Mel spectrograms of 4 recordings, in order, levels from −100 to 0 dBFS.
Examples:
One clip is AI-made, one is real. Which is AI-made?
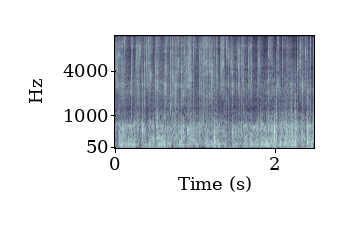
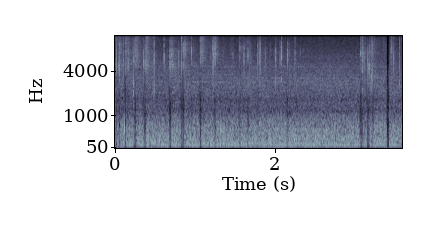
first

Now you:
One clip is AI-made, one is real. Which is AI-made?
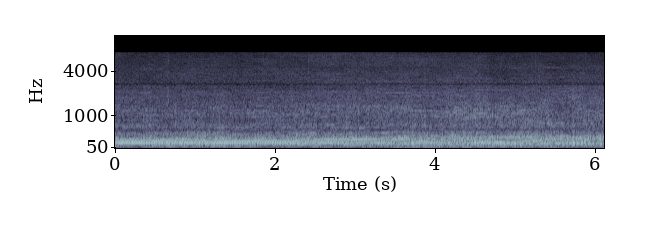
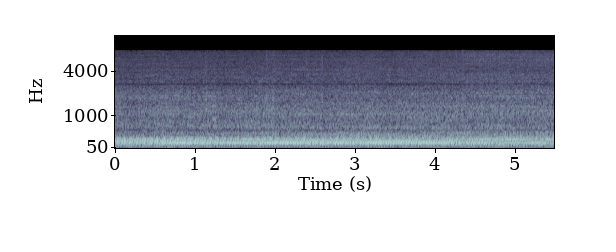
first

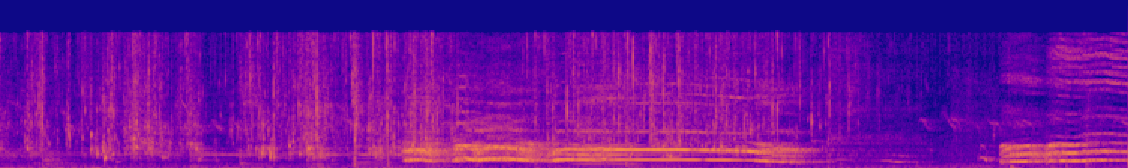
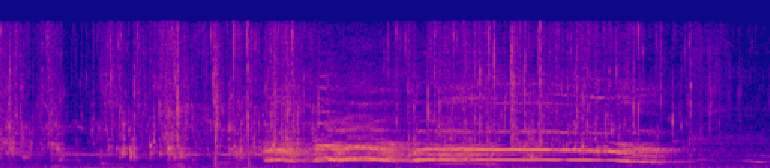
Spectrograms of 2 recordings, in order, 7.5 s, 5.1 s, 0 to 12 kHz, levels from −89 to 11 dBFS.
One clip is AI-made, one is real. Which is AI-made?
second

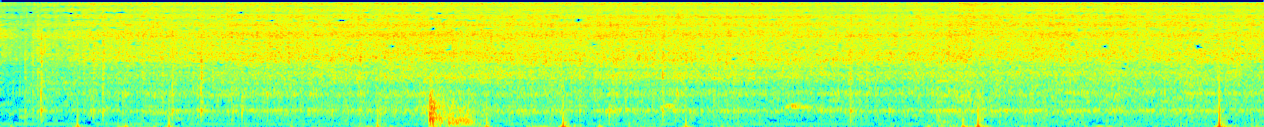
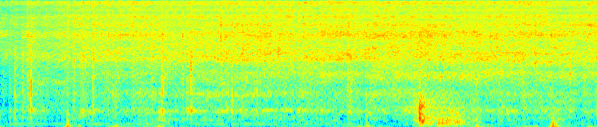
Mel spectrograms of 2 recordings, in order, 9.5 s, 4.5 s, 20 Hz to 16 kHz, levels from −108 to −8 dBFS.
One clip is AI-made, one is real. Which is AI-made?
second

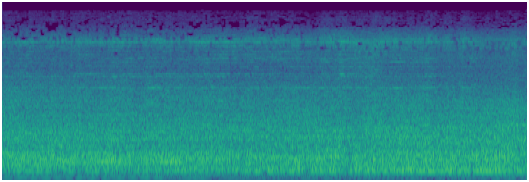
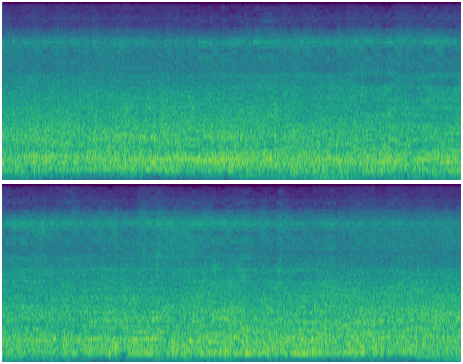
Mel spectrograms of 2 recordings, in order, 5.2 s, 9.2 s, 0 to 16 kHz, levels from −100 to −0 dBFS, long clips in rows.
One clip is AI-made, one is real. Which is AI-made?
second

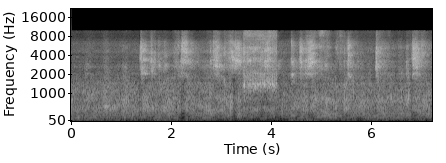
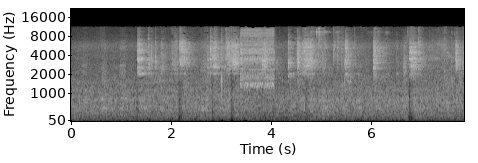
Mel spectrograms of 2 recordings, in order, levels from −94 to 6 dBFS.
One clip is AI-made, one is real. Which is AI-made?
first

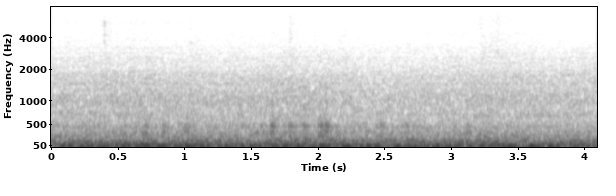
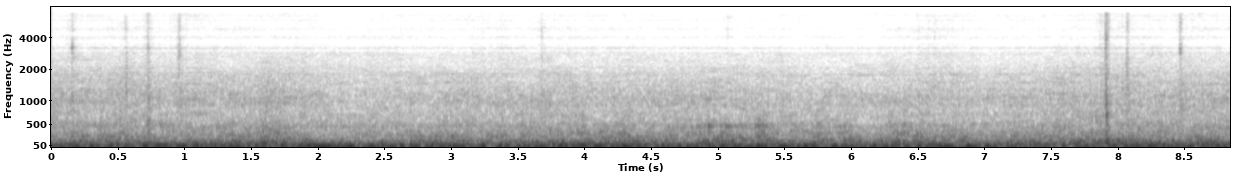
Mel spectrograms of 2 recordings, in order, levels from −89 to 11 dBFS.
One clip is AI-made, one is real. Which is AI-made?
second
